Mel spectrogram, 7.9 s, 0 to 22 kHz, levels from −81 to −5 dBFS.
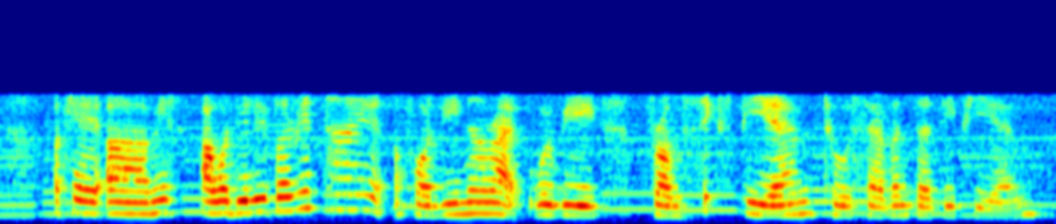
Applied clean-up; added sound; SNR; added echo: none; Wind instrument, woodwind instrument; 20 dB; none.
